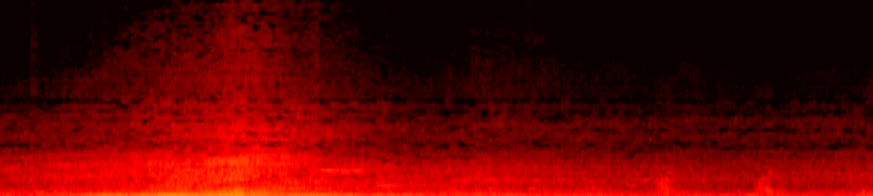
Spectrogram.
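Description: A motor vehicle's engine passing close by, heard from inside a car: it swells about half a second in, peaks around two seconds and fades away.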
